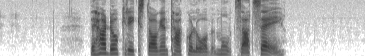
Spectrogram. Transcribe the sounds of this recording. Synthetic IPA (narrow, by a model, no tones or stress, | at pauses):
d̪̥ɛɦaɖɔkːɾɪksd̪ɑːɡənt̪ʰakːɔloːvmuːt̪sa̰t̪ːsɛj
